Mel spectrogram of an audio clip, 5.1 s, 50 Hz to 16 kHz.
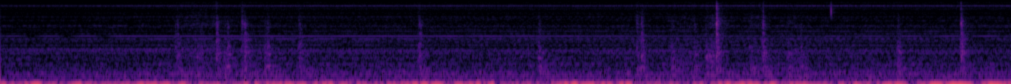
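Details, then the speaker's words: Compaq DeskPro 2000 floppy drive after its support bar was greased, since it had been sticking and sounding awful: faint, quick head-stepping ticks with no grinding or stalling, and the drive then boots DOS. Normal floppy drive seek. "yeah there it goes it's working great"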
